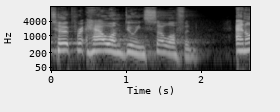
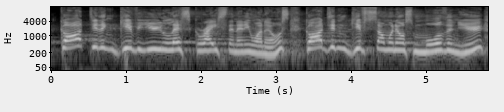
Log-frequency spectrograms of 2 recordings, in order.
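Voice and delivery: raised, driving sermon delivery; rousing preaching; 3 semitones higher than usual. Real, not acted. Preacher telling strugglers God gave them no less, rousing preaching. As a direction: preach it out to the whole room with building conviction.

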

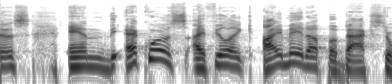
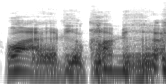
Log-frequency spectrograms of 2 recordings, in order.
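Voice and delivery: muffled voice; 2 semitones lower than usual. Retold or imitated. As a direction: speak through a hand over the mouth. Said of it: "it sounds like this".

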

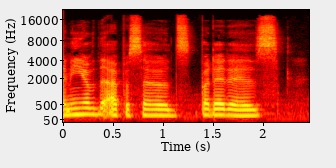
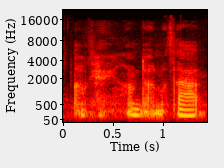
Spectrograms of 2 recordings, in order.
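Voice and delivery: whisper; 11 dB quieter than usual. Real, not acted. Whispered aside after egg joke.

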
